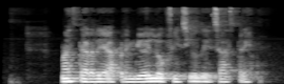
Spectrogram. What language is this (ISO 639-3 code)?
spa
